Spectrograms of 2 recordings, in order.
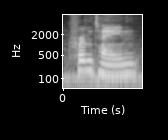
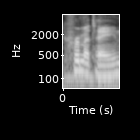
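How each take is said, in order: First: No vowel is added between crim and tane. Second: An extra vowel is added between crim and tane. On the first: The speaker calls it right. "it's pronounced uh, Crimtane" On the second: The speaker calls it wrong. "I used to call it Crimatane. I added like an extra I or an A"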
